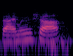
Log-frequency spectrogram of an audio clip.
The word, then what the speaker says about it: DIY Moon Shop: the wise owl from diamond shop as the title says DIY moon shop but they pronounce it diamond on their videos that was the that's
